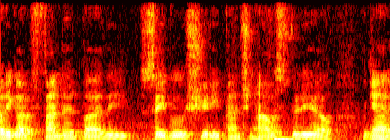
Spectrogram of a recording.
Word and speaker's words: Cebu: When I was in Cebu, sorry, that's how you say it, Cebu.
